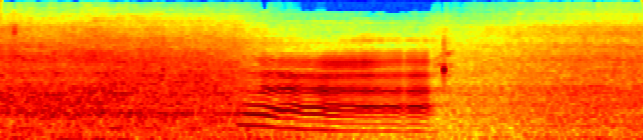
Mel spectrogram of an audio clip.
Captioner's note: nervous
